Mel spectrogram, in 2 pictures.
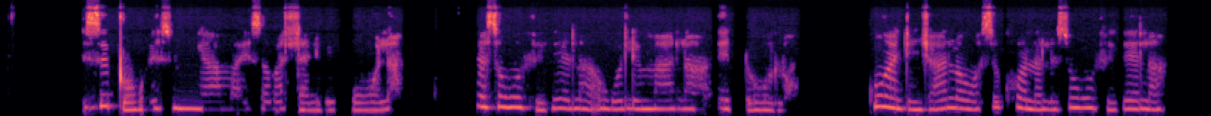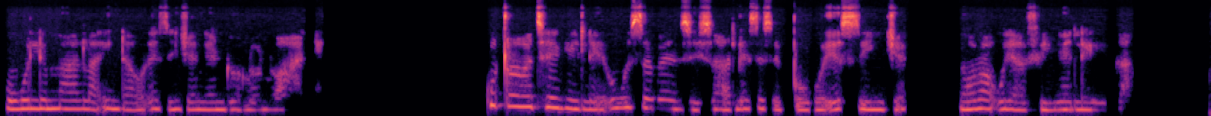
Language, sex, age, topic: North Ndebele, female, 25-35, health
